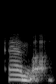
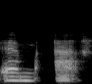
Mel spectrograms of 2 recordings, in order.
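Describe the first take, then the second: First: The final vowel is a short, weak uh. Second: The final vowel is a full, clear vowel. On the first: The speaker calls it right. "it's a uh, Emma" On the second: The speaker calls it wrong. "I don't say M-A"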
